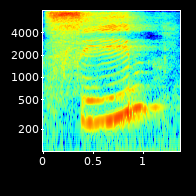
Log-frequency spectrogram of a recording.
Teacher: Sin gigi dirapatkan, sin. Nah, ini tidak ada desis yang banyak.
